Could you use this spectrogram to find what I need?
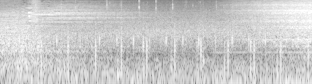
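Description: Footsteps tap on pavement at a walking pace.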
